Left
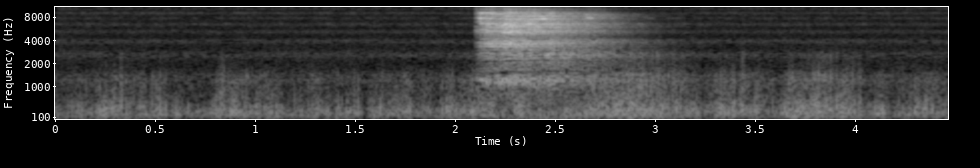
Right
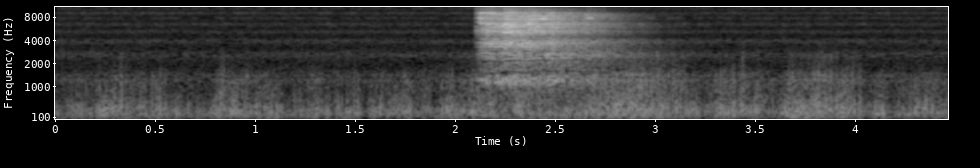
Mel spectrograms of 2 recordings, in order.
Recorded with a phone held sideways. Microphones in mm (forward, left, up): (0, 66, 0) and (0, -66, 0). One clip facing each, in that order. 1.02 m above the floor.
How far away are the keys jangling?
About 1.4 m.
